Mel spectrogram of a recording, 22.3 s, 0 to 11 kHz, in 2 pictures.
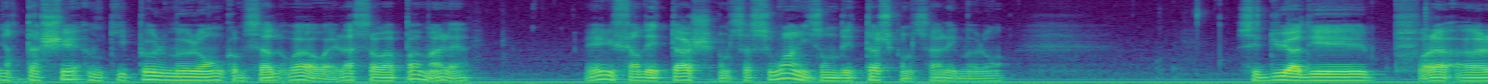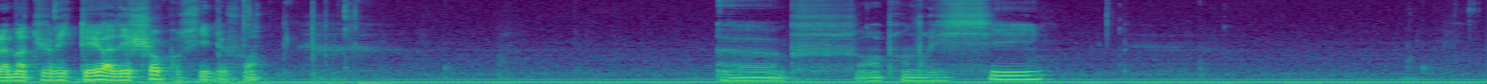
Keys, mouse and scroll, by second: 0.2-7.0 right drag, 7.4-8.8 drag, 8.8-10.7 right drag, 10.7-14.5 middle drag, 14.5-18.4 right drag, 20.1-21.8 drag, 21.8-22.3 right drag.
